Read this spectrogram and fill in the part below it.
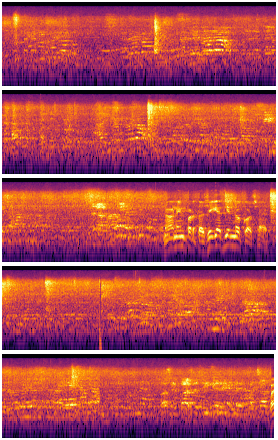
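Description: A crowd of people chatters throughout a busy indoor market hall.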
